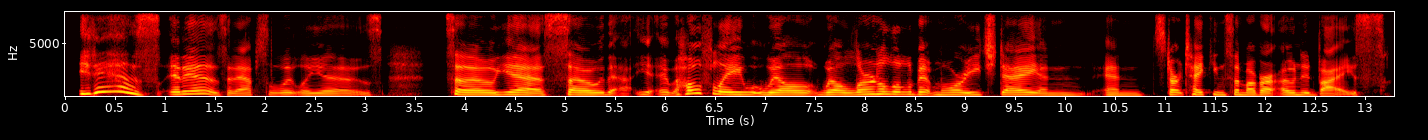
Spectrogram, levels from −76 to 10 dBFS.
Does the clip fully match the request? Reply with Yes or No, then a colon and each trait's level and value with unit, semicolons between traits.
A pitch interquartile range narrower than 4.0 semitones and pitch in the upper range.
Yes: average, 2.8 semitones; high, 195 Hz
